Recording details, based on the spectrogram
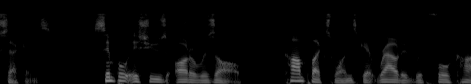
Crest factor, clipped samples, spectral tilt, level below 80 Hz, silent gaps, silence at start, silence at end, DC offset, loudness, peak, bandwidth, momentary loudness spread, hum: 20 dB; under 0.1%; -4.5 dB/octave; -66 dBFS; none; 0 s; 0 s; under 0.1%; -45 LUFS; -26 dBFS; 12 kHz; 12 LU; none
